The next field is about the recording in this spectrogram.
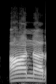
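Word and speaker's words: honour: एन ओ यू आर ऑनर ऑनर मतलब इज्जत देखेंगे अगर आप यहां पे एच ओ एन ओ यू आर है ना यहां पे यूज हुआ है एच जो है साइलेंट हो गया ओनर मतलब इज्जत एच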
